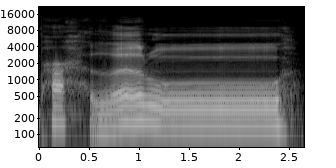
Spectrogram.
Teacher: واو مدہ ہے اور ہا ساکن پڑھا جائے گا، وقف کی صورت میں، ملانے کی صورت میں اپنی حرکت کے ساتھ پڑھا جائے گا۔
